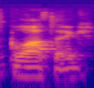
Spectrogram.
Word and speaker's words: Blasig: It's Blasig. Is what? Blasig. Blossy? Blasig. It's like a hard G.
